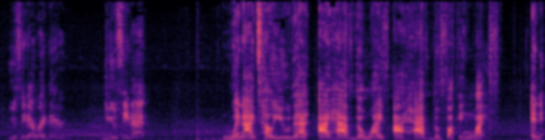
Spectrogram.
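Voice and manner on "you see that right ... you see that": hushed. Real, not acted. Showing viewers something close.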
